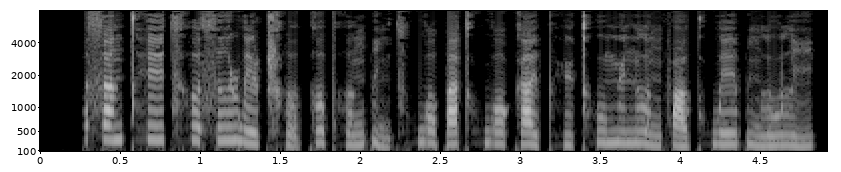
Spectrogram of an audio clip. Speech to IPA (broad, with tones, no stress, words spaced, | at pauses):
sa˥nt̪ʰe˥ɪ̯t͡sʰɤ˥˩ sɹ̩˥ɻwe˧˥ɪ̯ ʈ͡ʂʰɤ̰˨˩kɤ˥˩ pʰɤ˧˥ŋpḭ˨˩ŋt͡sʰwɔ˥˩pä˥ kʰwɔ˥˧ka˥˩ɪ̯ pʰy˧˥kʰu˥my˥n lʊ˧˥ŋfɑ˧˥ʊ̯kʰwe˥ɪ̯pi˨ŋ lu˥li˧˥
